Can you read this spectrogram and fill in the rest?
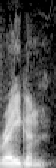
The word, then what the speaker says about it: Rogan: Second up, we're going to thank Anthony Rogan. Thank you, Anthony. – Thank you, Anthony. Appreciate it. – I must say on Anthony's behalf, it's actually pronounced Reagan.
